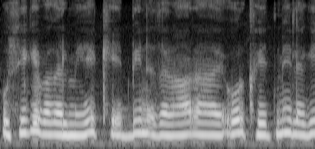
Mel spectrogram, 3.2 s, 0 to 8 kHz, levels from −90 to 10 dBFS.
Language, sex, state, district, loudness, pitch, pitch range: Hindi, female, Bihar, Katihar, -13 LUFS, 205 Hz, 195-220 Hz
